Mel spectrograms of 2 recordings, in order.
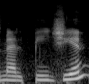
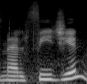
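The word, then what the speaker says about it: Malpighian: capsule okay and when you pronounce it please pronounce it as malpigian it is not some has a tendency of pronouncing it as malfigian which is wrong you will get the spelling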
